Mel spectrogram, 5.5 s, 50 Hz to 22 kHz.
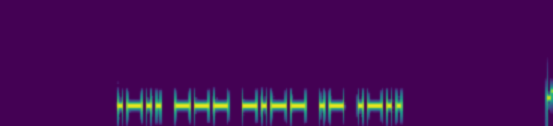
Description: Morse code, heard as a keyed tone, about 25 wpm, 700 Hz. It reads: LOYAL
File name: 5 Letter Words - First 3 Letters Given - 25wpm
